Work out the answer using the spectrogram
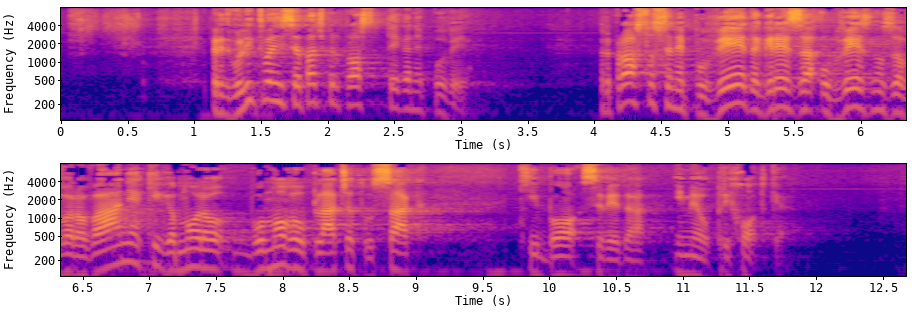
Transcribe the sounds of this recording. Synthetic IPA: pɾɛd̪ʋɔlit̪ʋamisɛpat͡ʃpɾɛpɾɔːst̪ɔ̥t̪eːɡanɛpɔʋḛː | pɾɛpɾɔːst̪ɔsɛnɛpɔʋeːd̪aɡɾeːzaʔɔbʋeːznɔzaʋaɾɔʋaːnjɛkiɡabomoːɡəwplaːt͡ʃat̪usak | kʰːibosɛʋeːd̪a̰imeːwpɾixo̰ːt̪kɛ̰

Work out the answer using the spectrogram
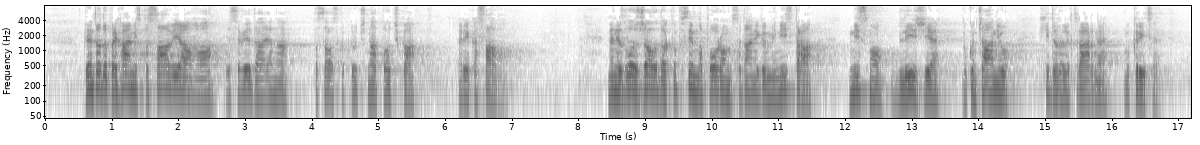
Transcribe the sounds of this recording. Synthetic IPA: ɡ̥led̪enat̪aɡoːd̪apɾixaːjamispɔsaːʋijajɛsɛʋeːd̪aɛːnapɔsaːwskaklʲuːt͡ʃnat̪oːt͡ʃka | ɾeːkasaːʋa̰ | mɛːnjɛzloʒawd̪aklʲjupw̥semnapoːɾɔmsɛd̪aːnjɛɡaminist̪ɾaniːsmɔbliʒjɛd̪ɔkɔnt͡ʃaːnju | xid̪ɛɾɔelɛkt̪ɾaːɾnɛmɔkɾit̪sɛ

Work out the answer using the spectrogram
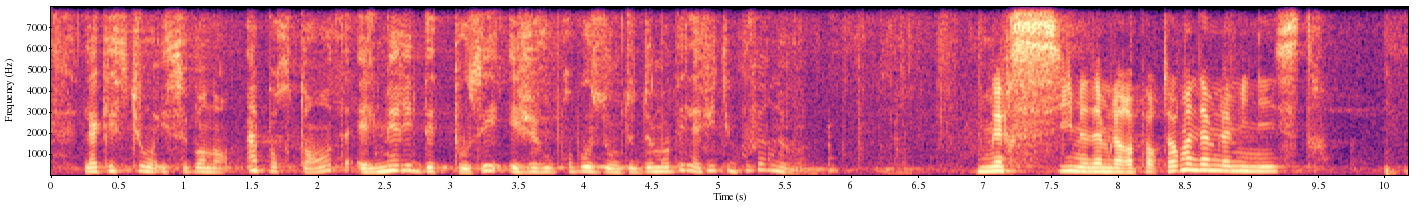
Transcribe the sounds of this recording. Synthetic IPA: lakʲɛst̪jɔ̃ɛsəpɑ̃d̪ɑ̃ɛ̃pɔʁt̪ɑ̃t̪ɛlmeʁit̪̚d̪ɛt̪χəpozeʔeʒəvupχɔpozd̪ɔ̃k̚d̪əd̪əmɑ̃d̪elavid̪yɡuvɛʁnəmɑ̰̃ | mɛʁsimad̪amləʁapɔʁt̪œʁmad̪amlaminist̪χ

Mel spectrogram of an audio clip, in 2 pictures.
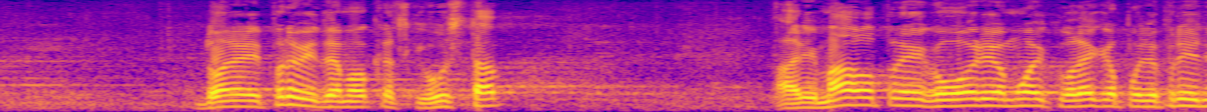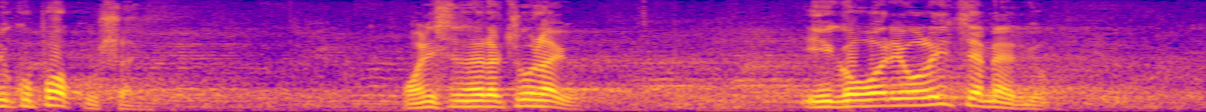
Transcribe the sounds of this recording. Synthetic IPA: d̪o̞nelipr̩ʋid̪e̞mo̞kɾat̪skiuːst̪aʋ | a̰limaːlo̞pɾejeɡo̞ʋo̞ɾiomo̞jko̞leːɡapo̞ʎo̞pɾienikupo̞kuʃa̰jṵ | o̞niseneɾat͡ʃunajṵ | iɡo̞ʋo̞ɾioolit̪se̞meɾiṵ

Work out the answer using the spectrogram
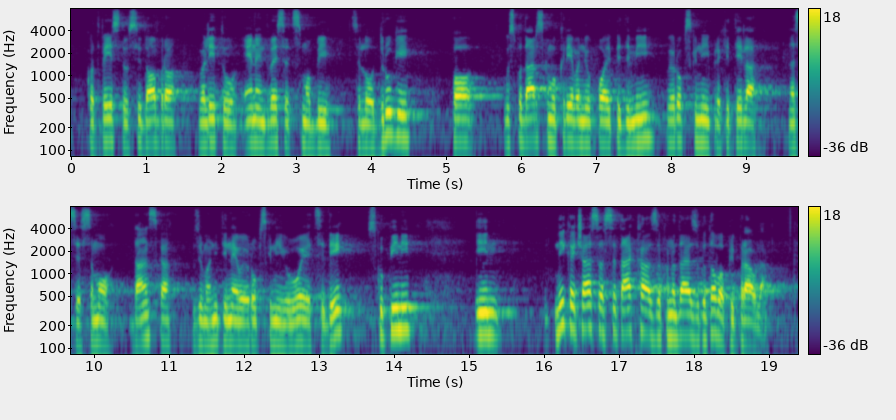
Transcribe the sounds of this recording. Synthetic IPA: kɔt̪ʋest̪ɛwsid̪ɔːbɾɔʋəleːt̪uɛːnaind̪ʋajsɛt̪smɔbilit̪sɛlod̪ɾuɡi | pɔɡɔspɔd̪aɾskɛmukɾeːʋanjupɔɛpid̪ɛmijiwɛwɾoːpskiuniːjipɾɛxit̪eːlanɐsjɛsamod̪anskaɔziɾɔmanit̪inɛwɛwɾoːpskiunijiwoesed̪eskupini | inː | eːkajt͡ʃaːsasɛt̪aːkazakɔnɔd̪aːjazaɡɔt̪ɔːʋɔpɾipɾaːwla̰

